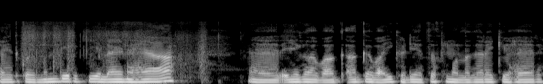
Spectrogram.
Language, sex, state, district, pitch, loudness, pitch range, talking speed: Marwari, male, Rajasthan, Nagaur, 110 Hz, -15 LUFS, 110-120 Hz, 175 wpm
